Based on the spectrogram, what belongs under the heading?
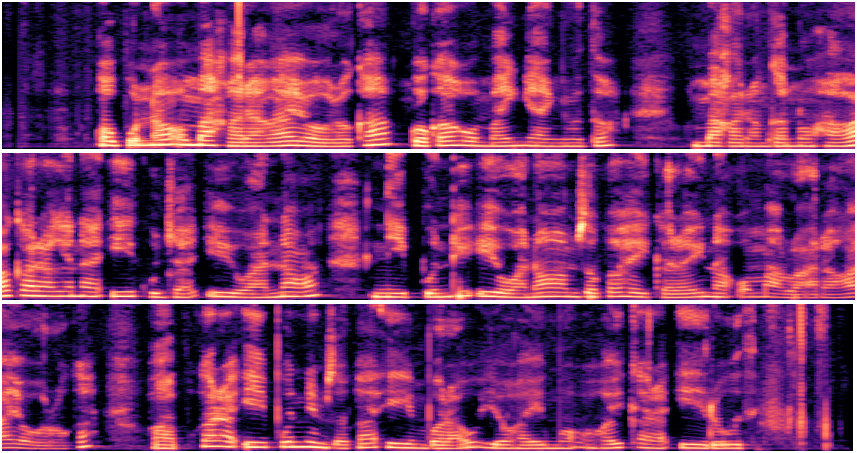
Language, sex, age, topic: Oshiwambo, male, 25-35, agriculture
